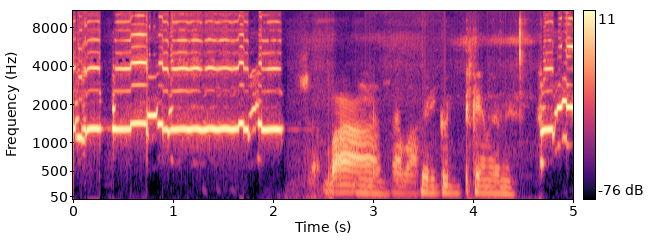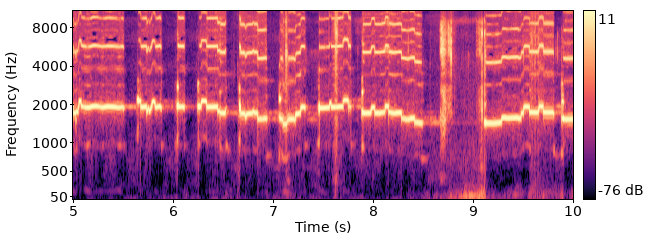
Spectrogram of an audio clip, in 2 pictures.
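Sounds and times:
flute playing folk melody: 0.0s - 2.4s, 4.6s - 10.0s.

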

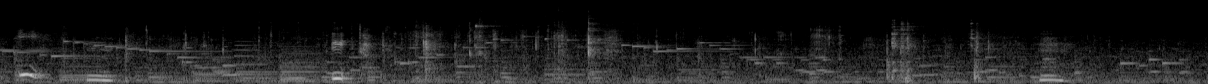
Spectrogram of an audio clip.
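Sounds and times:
background music: 0.0s - 12.0s
knife and fork clinking on plate: 3.6s - 6.6s, 7.8s - 9.9s.

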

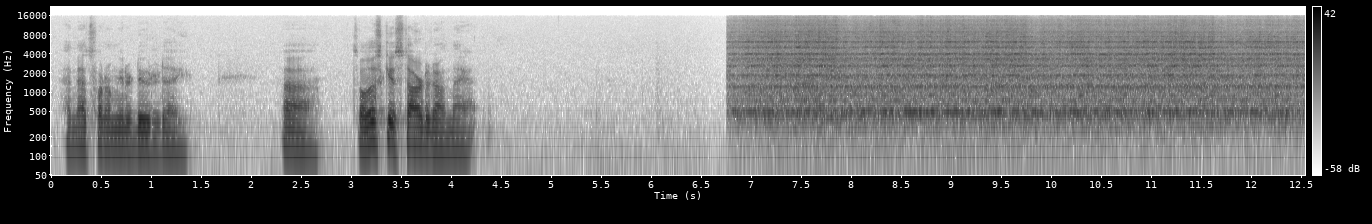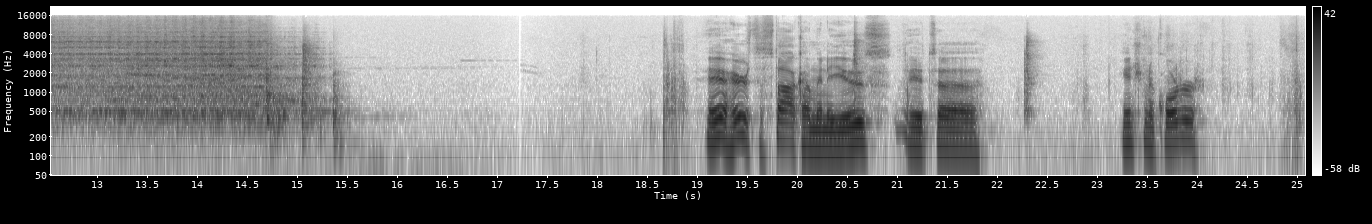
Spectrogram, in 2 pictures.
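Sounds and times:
band saw cutting metal: 6.8s - 16.2s.

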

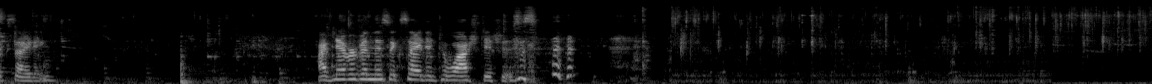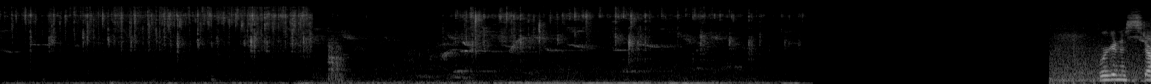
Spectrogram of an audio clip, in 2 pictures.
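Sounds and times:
running water from tap: 0.0s - 14.7s, 16.0s - 19.6s
drain water splashing: 0.0s - 14.8s, 15.9s - 19.6s
dishes clattering: 0.4s - 4.0s.

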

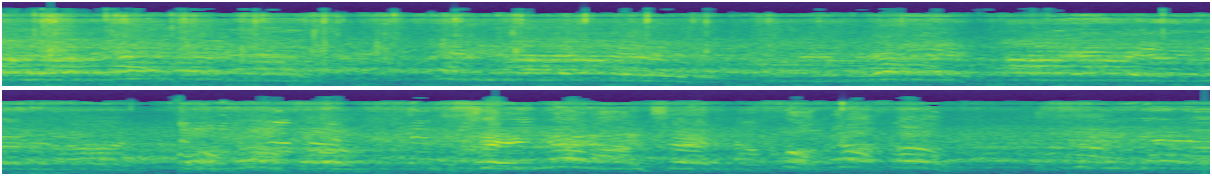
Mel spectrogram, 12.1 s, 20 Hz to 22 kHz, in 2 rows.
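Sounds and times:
crowd chanting and shouting: 0.0s - 12.0s
nearby fans' voices: 0.0s - 12.0s.

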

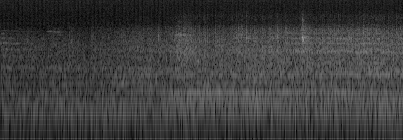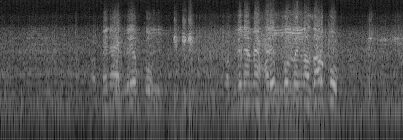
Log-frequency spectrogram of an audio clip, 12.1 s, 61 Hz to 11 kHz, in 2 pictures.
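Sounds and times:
car engines running: 1.0s - 12.0s.

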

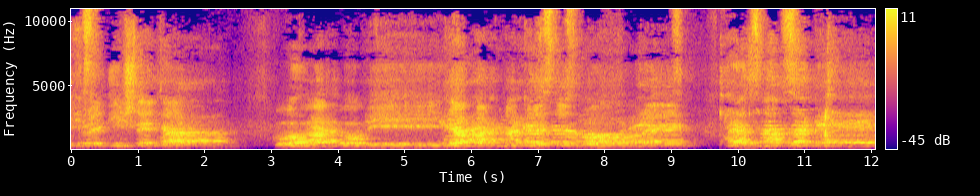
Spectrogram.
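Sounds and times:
a cappella chant: 0.0s - 12.0s.

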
